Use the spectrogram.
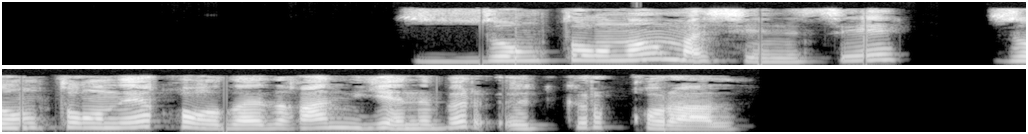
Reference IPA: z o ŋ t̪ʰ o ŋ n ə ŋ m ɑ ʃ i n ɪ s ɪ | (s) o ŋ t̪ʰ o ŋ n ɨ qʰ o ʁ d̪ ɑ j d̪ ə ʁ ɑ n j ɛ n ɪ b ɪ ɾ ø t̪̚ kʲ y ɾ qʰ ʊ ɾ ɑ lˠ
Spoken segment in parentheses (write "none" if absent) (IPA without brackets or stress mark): z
